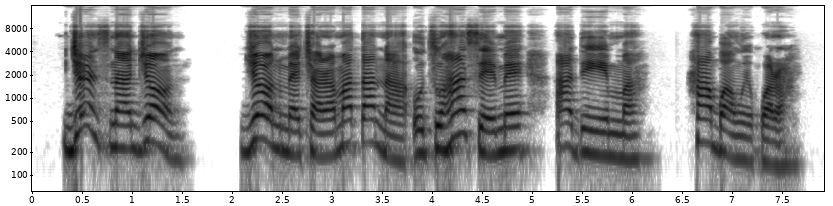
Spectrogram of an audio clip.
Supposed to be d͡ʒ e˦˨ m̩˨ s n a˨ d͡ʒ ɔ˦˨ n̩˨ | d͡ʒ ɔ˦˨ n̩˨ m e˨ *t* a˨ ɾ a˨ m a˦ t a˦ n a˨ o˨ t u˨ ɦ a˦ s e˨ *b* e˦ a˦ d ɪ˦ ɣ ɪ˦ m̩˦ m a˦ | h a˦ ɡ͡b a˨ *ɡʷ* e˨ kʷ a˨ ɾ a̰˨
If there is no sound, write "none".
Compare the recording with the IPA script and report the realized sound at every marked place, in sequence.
t͡ʃ, m, ŋʷ

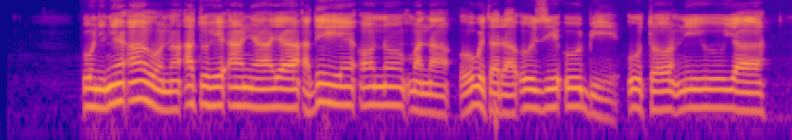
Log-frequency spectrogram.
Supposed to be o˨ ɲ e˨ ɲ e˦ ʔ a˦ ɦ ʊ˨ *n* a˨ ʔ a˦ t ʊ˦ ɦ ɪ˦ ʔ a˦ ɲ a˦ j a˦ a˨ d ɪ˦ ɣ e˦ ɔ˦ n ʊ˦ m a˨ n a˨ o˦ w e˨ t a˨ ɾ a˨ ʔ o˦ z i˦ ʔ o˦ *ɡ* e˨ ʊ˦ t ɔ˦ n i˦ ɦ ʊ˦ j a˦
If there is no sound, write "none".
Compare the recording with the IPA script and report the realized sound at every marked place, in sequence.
n, b

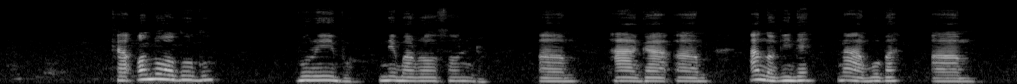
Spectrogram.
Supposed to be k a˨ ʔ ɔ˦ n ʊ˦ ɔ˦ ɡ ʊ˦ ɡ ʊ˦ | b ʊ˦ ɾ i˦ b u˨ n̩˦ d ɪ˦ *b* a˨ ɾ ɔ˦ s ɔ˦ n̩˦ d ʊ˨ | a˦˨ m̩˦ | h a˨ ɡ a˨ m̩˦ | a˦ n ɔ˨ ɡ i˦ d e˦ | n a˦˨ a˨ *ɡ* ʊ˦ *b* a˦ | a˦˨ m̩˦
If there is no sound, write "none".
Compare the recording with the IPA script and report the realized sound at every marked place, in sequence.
ɡ͡b, ɡ͡b, b

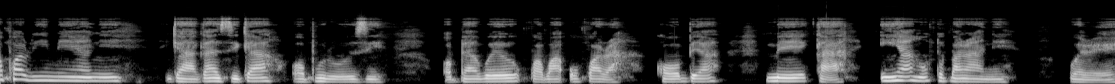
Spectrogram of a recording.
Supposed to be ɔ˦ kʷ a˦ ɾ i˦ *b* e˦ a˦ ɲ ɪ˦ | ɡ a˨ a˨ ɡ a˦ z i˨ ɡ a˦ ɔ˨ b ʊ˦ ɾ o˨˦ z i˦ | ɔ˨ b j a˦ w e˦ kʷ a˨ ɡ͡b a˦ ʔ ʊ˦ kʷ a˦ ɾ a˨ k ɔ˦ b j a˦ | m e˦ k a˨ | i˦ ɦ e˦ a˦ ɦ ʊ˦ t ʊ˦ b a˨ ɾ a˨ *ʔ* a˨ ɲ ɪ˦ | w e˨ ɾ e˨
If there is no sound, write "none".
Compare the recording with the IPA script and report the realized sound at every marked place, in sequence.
m, none

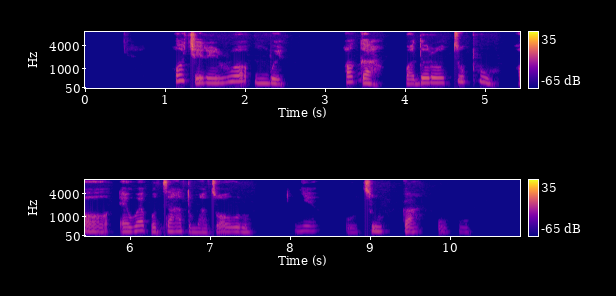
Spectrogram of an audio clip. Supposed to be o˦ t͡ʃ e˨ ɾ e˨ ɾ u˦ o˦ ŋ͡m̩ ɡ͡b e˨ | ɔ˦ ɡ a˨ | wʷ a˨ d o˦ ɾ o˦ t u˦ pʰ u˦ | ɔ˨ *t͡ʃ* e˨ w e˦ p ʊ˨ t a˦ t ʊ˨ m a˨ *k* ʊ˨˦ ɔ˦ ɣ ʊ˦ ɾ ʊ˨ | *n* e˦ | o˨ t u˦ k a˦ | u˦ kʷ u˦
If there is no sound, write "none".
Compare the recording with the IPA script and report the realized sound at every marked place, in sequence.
none, t, ɲ

